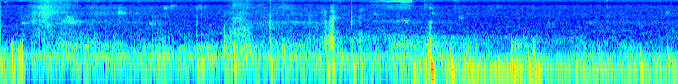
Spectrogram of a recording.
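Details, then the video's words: Indoors, a sleeping Siberian cat named Leo, mid-way through a long nap, gives deep, uneven rumbling snores with scattered soft clicks and a couple of stronger throaty pulses in the second half. "LOUD Snoring, Grunts"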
